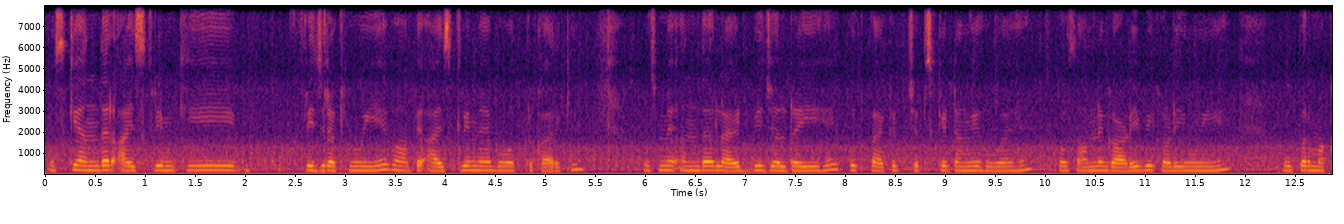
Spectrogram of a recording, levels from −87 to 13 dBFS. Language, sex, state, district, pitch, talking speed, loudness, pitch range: Hindi, female, Bihar, Gopalganj, 205 Hz, 185 wpm, -18 LUFS, 190-210 Hz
